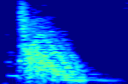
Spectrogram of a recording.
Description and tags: Like the cheerommmm, but longer and not as much contrast. I then removed the unbelievable noise to see what I ended up with. After that, I cut out the parts that sort of sounded cool and these are some of the ones I am willing to let everyone have.
alien, computer-generated, irregularly, short, stab, weird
